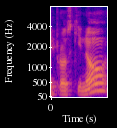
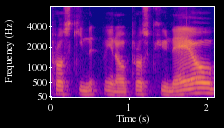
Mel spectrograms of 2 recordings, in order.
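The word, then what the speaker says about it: προσκυνῶ: That's why I say proskino and not proskuneo, because it's just, again, I use modern Greek pronunciation, and because that ending typically gets contracted.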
